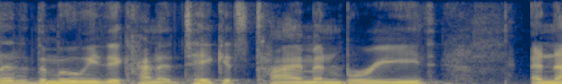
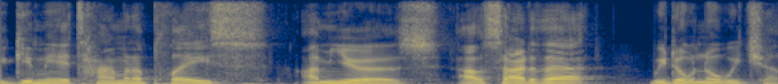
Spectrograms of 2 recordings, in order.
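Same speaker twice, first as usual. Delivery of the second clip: put-on Boston accent. Calling himself a logistical expert and quoting a movie line, Boston accent. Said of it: "Don't ask why I did a Boston accent".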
